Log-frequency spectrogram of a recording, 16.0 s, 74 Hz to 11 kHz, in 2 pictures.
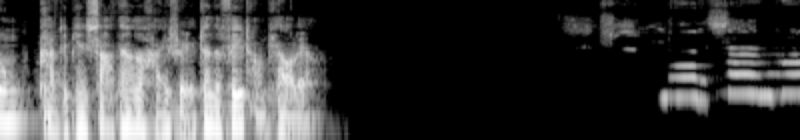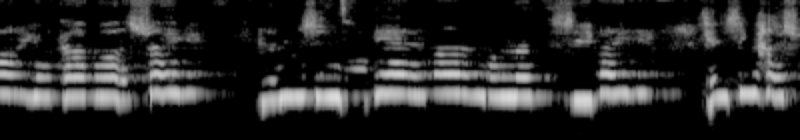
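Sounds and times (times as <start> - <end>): high voice singing slow melody: 10.6 - 16.0.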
